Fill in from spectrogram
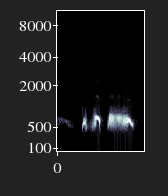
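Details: Spotted dove used as a decoy to provoke rival wild doves to coo in reply, with a 'đồng' voice. A faint trailing coo is followed by two short throaty notes and a long vibrating coo that drops off at its close.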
